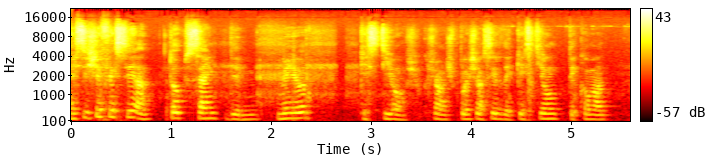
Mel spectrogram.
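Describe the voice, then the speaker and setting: Noticeable background noise runs through the clip. A man speaks in a high voice. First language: Spanish (speaking French). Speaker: vlogger. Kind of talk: comedic vlog monologue.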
